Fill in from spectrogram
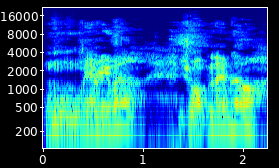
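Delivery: put-on horrible French accent. Player voicing the giant for the table, in a bad French accent. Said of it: "my horrible French accent".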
